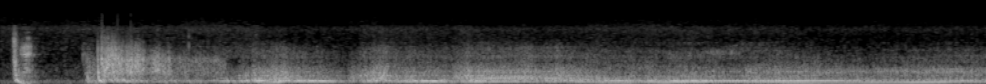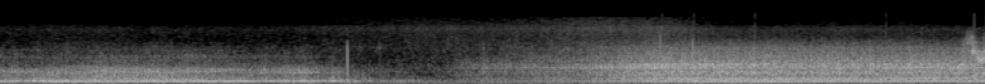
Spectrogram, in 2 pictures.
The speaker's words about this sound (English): Come on, start up the car.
